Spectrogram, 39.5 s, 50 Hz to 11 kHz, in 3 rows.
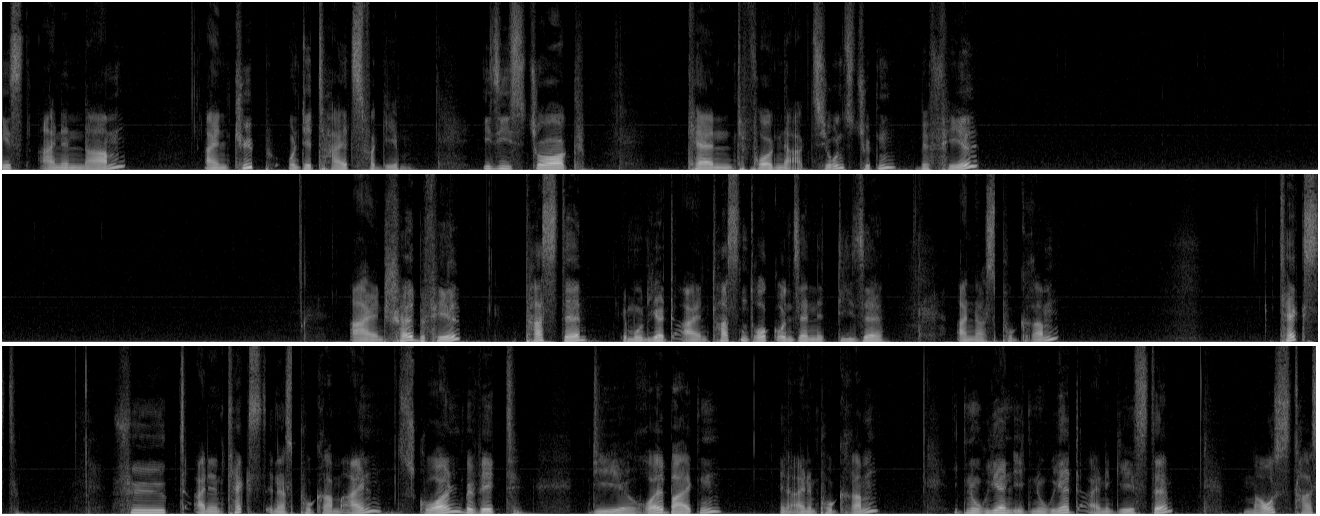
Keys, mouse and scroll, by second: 10.6 click, 11.9 click, 12.3 click, 13.5-39.4 drag.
